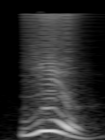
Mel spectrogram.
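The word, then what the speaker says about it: ewe: Here, see, I have written here you, E-W-E, it is pronounced as Y-O-U.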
